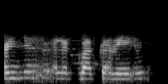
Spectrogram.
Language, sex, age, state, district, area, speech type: Urdu, female, 18-30, Uttar Pradesh, Gautam Buddha Nagar, rural, conversation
